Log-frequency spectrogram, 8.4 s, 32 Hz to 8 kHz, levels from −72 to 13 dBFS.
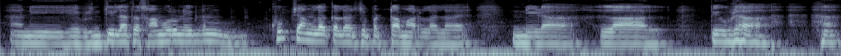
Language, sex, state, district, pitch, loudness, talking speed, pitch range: Marathi, male, Maharashtra, Gondia, 115 Hz, -18 LUFS, 115 wpm, 110-135 Hz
